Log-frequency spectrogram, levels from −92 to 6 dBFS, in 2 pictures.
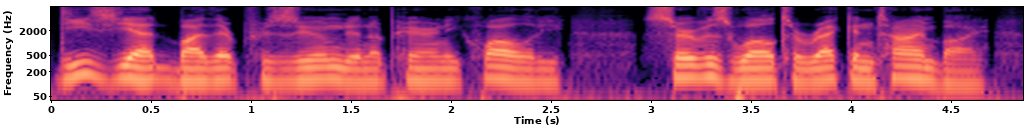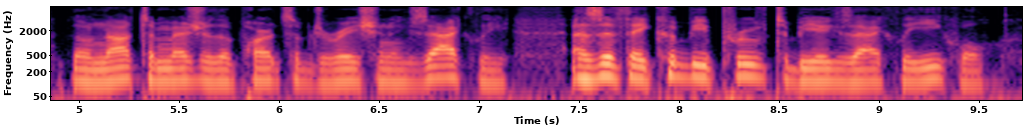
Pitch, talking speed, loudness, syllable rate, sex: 120 Hz, 210 wpm, -19 LUFS, 4.9 syllables/s, male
